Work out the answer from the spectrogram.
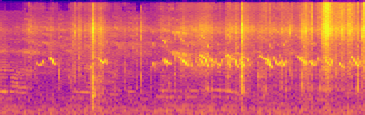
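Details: Young chicks cheeping in a busy run of high, slurred peeps, several overlapping, with sharp clicks and knocks breaking in between.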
